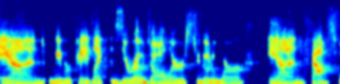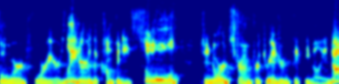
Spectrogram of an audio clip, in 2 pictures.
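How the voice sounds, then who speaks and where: A woman with an American accent speaks fairly slowly at a medium pitch. She has an unremarkable speaking voice with fairly even intonation. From Phoenix, Arizona. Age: 30s. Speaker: yoga instructor and studio owner. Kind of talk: casual interview chat.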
